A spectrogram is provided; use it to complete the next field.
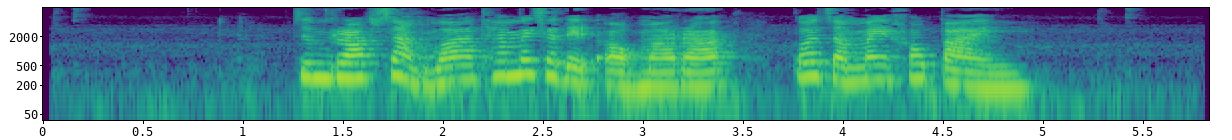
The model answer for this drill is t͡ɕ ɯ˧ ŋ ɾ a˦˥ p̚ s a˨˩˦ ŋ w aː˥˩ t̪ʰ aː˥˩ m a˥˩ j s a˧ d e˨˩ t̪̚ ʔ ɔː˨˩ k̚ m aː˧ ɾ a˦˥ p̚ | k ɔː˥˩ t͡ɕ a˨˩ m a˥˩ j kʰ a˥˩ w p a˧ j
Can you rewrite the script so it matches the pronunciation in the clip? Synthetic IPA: t͡ɕ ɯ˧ ŋ ɾ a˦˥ p̚ s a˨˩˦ ŋ w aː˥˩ t̪ʰ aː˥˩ m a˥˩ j s a˧ d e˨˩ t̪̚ ʔ ɔː˨˩ k̚ m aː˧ ɾ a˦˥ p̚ | k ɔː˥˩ t͡ɕ a˨˩ m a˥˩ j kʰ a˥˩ w p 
